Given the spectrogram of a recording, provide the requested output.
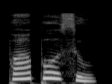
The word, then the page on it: ಪಿಪಾಸೆ: kannada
